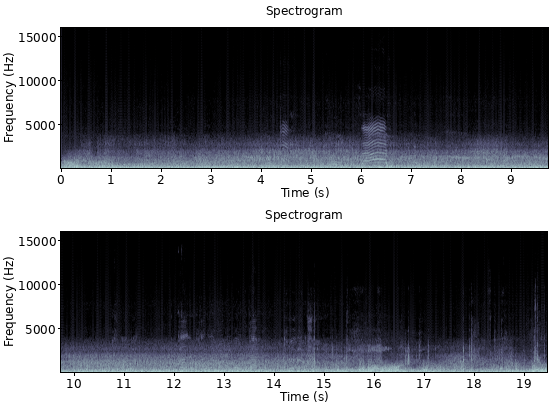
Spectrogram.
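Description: Wind rushing over the camera microphone in paraglider flight, a loud, steady roar. About six seconds in, a brief wavering high-pitched sound rises above it.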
